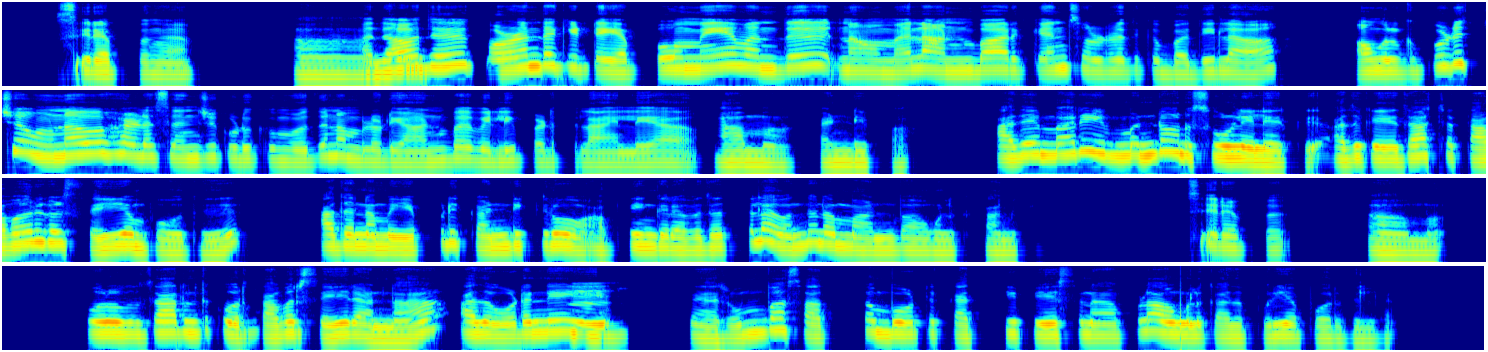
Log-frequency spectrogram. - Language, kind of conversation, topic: Tamil, podcast, அன்பை வெளிப்படுத்தும்போது சொற்களையா, செய்கைகளையா—எதையே நீங்கள் அதிகம் நம்புவீர்கள்?
- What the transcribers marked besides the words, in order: other background noise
